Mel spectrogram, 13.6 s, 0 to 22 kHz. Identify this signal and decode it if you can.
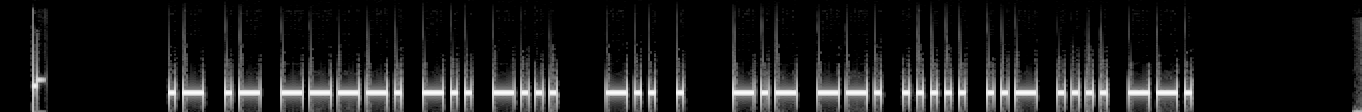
Morse code, heard as a keyed tone, about 17 wpm, 700 Hz. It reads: AA9DB DE KG5UHG
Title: USA Callsign DE Callsign 17wpm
